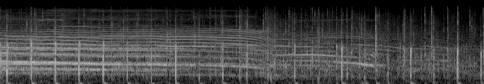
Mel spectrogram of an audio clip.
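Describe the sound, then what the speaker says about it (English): On an elementary school TV quiz show, a studio audience of children claps and cheers, lively applause with scattered shouts under sustained music tones, gradually thinning toward the end. "Let's give him applause."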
